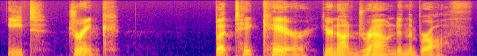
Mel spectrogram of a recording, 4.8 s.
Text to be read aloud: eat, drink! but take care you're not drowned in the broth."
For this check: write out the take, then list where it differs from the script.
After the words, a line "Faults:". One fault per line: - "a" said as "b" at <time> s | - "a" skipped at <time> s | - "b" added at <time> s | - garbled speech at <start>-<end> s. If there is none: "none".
eat, drink! but take care you're not drowned in the broth."
Faults:
none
